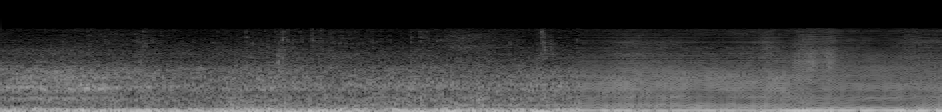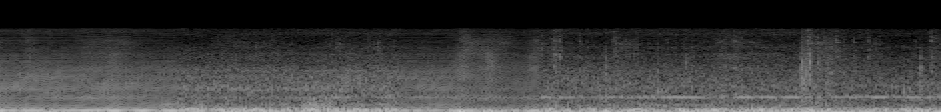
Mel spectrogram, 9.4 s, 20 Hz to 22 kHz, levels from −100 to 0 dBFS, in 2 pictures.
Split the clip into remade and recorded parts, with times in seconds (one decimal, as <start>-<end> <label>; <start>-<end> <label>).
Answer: 0.0-2.9 recorded; 2.9-5.6 remade; 5.6-6.7 recorded; 6.7-7.4 remade; 7.4-9.4 recorded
